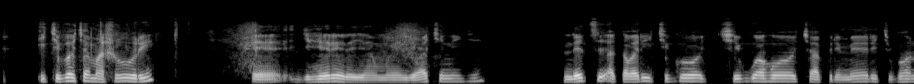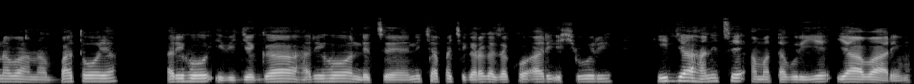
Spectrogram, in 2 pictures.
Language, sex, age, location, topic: Kinyarwanda, male, 25-35, Musanze, education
